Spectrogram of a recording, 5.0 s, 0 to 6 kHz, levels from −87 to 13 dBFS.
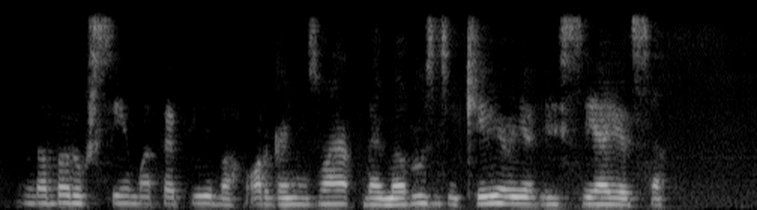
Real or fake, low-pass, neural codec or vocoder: fake; 5.4 kHz; codec, 16 kHz, 2 kbps, X-Codec, WavLM features, trained on Multilingual LibriSpeech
